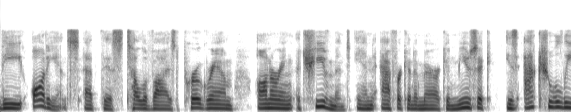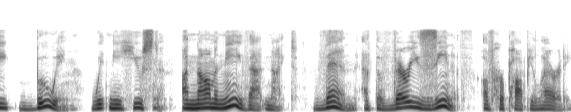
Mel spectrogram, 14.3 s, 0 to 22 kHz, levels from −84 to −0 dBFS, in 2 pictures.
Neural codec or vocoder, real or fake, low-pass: none; real; 7.2 kHz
